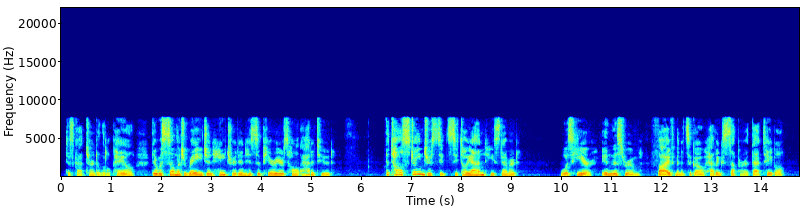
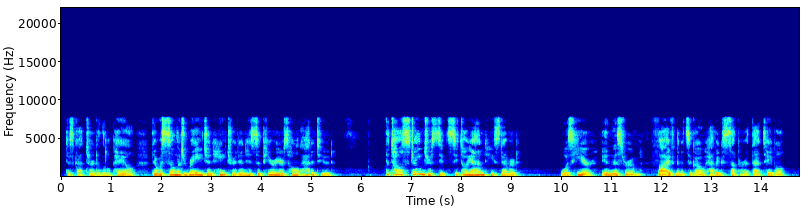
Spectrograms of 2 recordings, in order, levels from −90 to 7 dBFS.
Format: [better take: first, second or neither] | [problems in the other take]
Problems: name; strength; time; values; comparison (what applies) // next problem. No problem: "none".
first | room echo; dies away in 0.3 s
